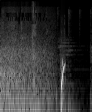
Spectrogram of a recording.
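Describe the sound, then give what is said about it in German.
A single short pop as a button is pressed to stop a recording, cutting through faint steady hiss and followed almost at once by near silence. “Ja, komm, du, versuch mal ohne runterzählen auszuschalten. Das geht wirklich. Ich habe es doch mal ausprobiert. Drück mal auf Stopp.”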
